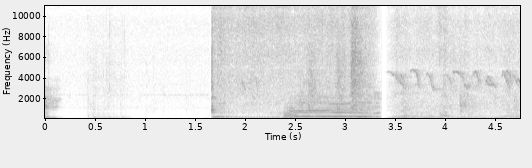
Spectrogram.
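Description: Cattle in a farm pen in Nakhon Sawan, Thailand, where more than a hundred are released to graze, give several loud, close moos, one long and drawn out, with quieter rustling and shuffling between calls.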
